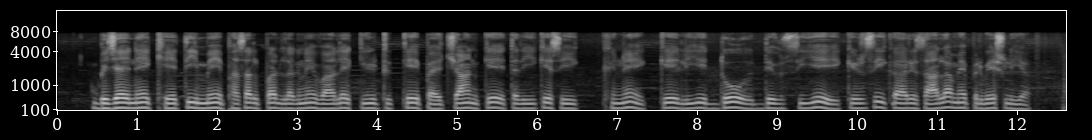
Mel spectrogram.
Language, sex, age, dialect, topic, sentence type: Hindi, male, 18-24, Awadhi Bundeli, agriculture, statement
